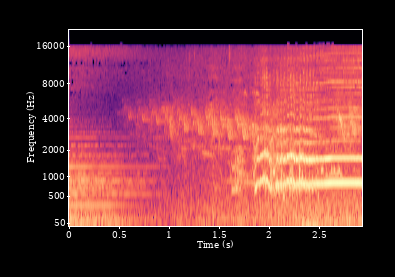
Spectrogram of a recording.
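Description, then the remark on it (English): A rooster crows loudly and sustains a long, bright cock-a-doodle-doo, following softer background clucking and chirps from a flock of laying hens on a small farm holding in Normandy, western France, with no talking. “On the way to Western France, in Normandy, lies a small holding where this farmer has been raising laying hens for 5 years.”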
